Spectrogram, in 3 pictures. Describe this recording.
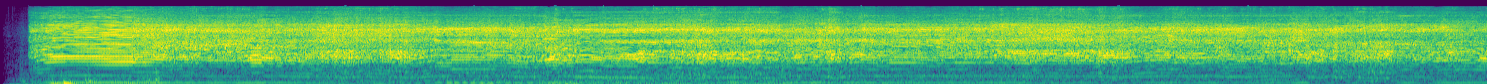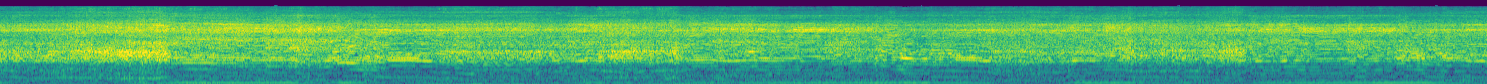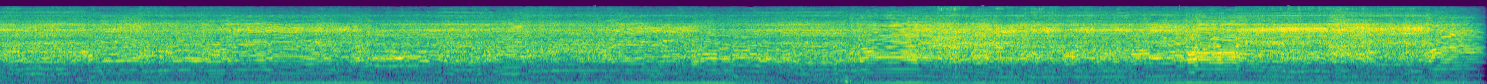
Electric razor shaving a face
electric, razor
